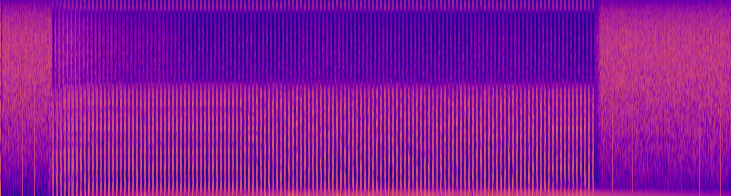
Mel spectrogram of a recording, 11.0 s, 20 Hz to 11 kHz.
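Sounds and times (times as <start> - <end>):
TYT-EP radio scanner: 0.1 - 10.9.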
